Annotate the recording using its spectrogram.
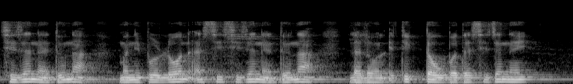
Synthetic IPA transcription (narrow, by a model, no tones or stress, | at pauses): sizɐnɐdunɐ | mɐnipuɾlonɐ̰sisizɐnɐdunɐ | lɐlonḛtik̚towbɐdɐsizɐnɐj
